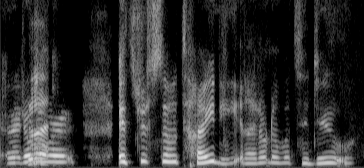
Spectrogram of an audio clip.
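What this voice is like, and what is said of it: Baby-like talking voice. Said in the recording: “I feel like I'm talking like a baby.”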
